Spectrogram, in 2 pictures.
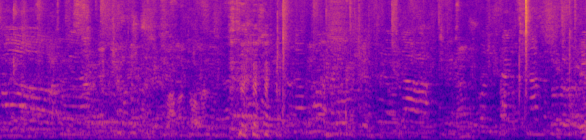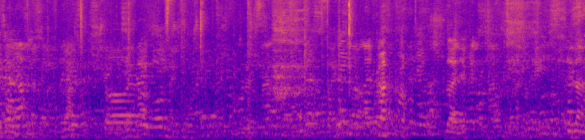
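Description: Cards slap softly onto a wooden table.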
